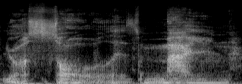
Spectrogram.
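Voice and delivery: low, slow demonic whisper; Satan voice. Shown as a demonstration. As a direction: whisper it like Satan claiming souls. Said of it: "Satan in point one second".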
